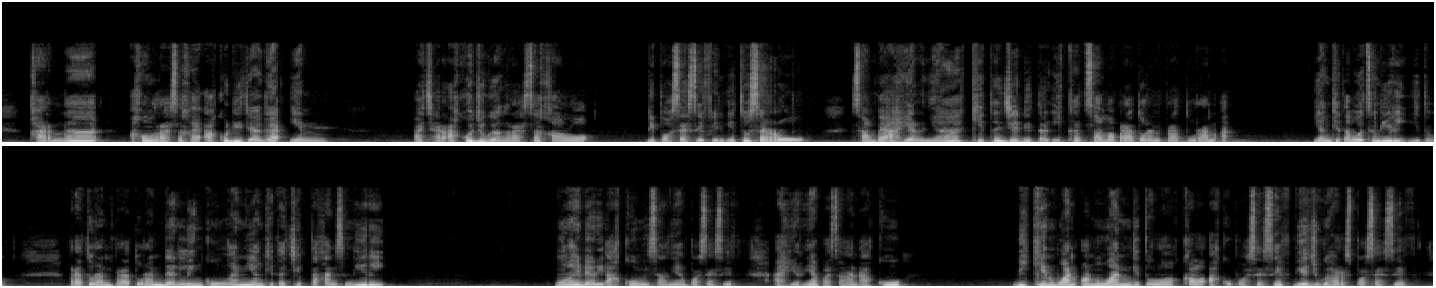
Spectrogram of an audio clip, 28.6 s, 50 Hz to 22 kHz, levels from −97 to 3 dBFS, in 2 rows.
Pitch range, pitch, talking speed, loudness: 175-260 Hz, 220 Hz, 115 wpm, -31 LUFS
